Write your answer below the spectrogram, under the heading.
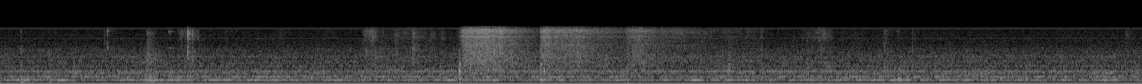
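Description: A hot soldering iron working solder along a stained-glass seam. About five seconds in the flux sizzles in a short hiss, followed by a weaker fading second hiss, over a steady low hum and a few faint clicks.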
